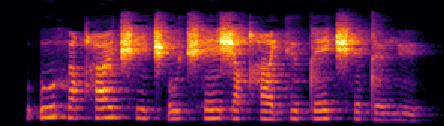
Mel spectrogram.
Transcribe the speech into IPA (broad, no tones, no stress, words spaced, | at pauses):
ʔu huqʰøt͡ʃʰi t͡ʃʼut͡ʃʰeʃe qʰekʲu tet͡ʃʰɪ tøŋy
